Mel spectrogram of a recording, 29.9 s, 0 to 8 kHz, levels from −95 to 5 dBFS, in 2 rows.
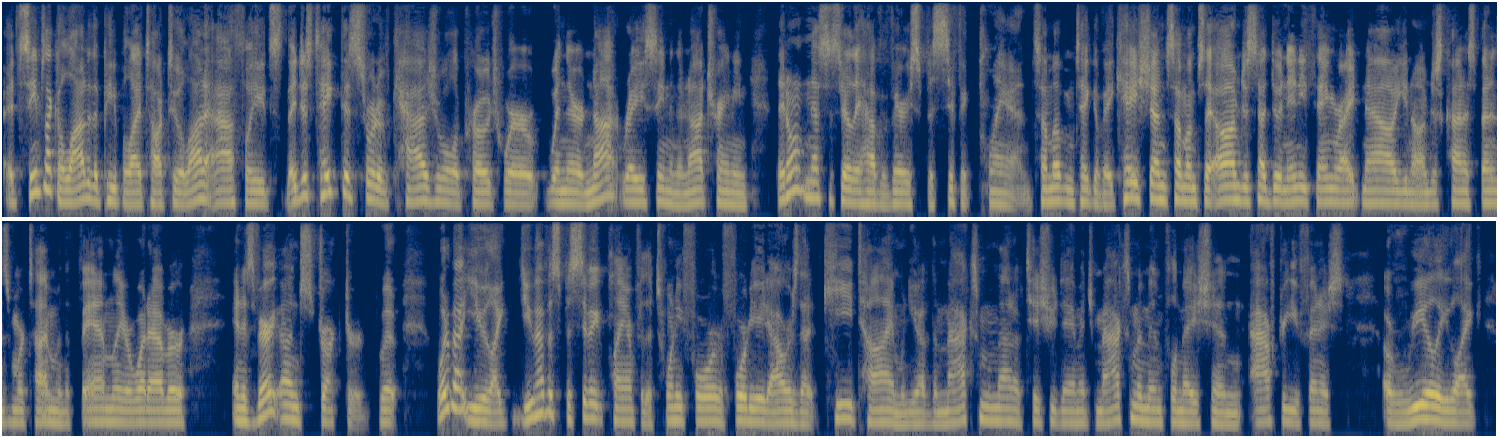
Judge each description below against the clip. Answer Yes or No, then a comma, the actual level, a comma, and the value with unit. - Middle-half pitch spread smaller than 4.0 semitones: Yes, average, 3.5 semitones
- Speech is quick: Yes, fast, 230 wpm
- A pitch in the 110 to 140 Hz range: Yes, low, 130 Hz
